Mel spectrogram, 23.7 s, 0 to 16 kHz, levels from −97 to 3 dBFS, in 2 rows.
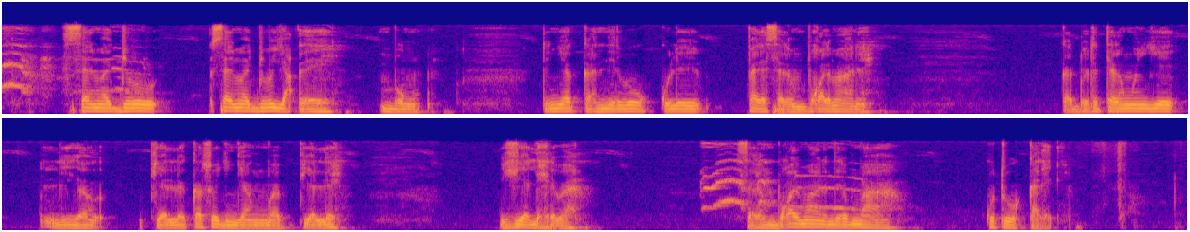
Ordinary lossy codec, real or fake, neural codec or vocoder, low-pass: Opus, 64 kbps; real; none; 7.2 kHz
